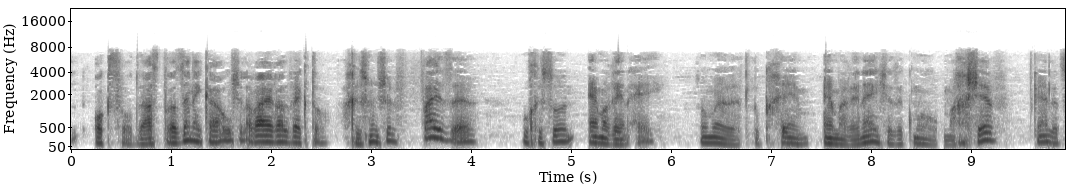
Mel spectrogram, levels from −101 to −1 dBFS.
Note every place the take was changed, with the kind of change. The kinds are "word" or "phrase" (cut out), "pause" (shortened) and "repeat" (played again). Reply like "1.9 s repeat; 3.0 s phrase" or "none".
1.6 s word; 7.4 s pause; 8.7 s word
